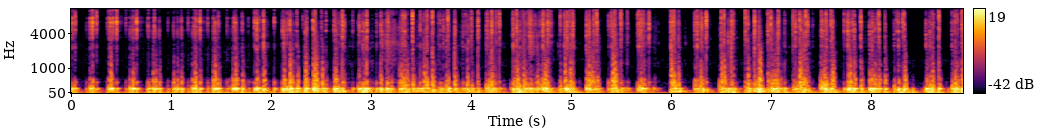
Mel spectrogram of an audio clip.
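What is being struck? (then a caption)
Metal mesh microphone grille. Long nails rapidly tap and scratch the bare black metal mesh grille of a condenser microphone, producing a dense, uneven stream of dull, boomy thumps at roughly four per second. The sound is heavy in the low end with very little brightness, and each tap dies away almost instantly.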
